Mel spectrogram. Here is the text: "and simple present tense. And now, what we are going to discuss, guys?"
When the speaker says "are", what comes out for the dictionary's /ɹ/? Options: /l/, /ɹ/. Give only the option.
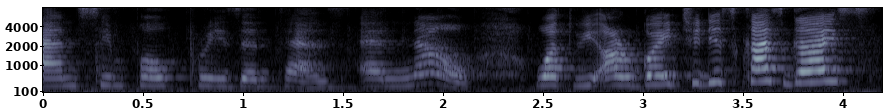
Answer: /ɹ/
